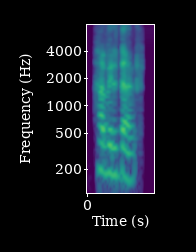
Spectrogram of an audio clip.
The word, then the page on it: havildar: Indian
